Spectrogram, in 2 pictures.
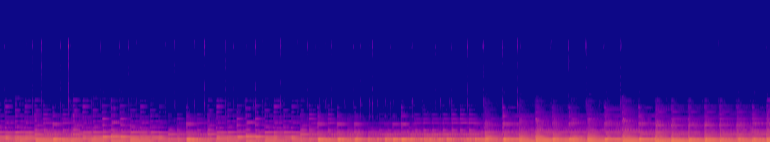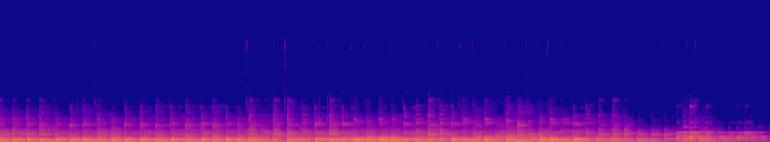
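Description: Piano played continuously with both hands: an improvised piece over a repeated base part, with chords and running notes above it, growing softer near the end.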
